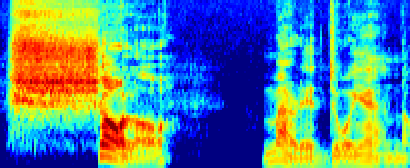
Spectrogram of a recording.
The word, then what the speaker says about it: Xolo Maridueña: really weird name it's it's spelled x-o-l-o but the actor's name is pronounced and I'm hopefully gonna get this right sholo married doyan or something like that that was sort of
